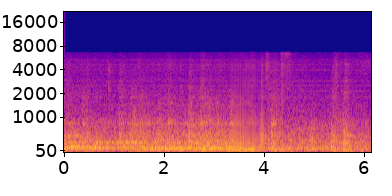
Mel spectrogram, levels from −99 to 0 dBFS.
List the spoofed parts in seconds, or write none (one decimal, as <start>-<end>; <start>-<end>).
3.3-4.0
